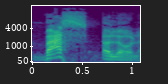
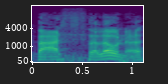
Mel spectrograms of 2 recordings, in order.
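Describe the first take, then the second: First: The c is a clear s sound. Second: The c is not a clear s sound. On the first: The speaker calls it right. "like B A S S. Bas" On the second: The speaker calls it wrong. "my pronunciation of uh, Barcelona as Barcelona is wrong"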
